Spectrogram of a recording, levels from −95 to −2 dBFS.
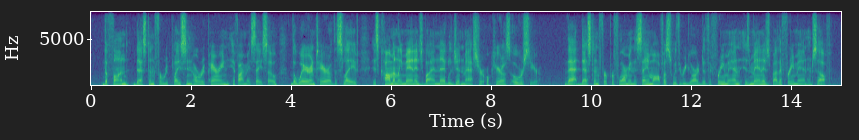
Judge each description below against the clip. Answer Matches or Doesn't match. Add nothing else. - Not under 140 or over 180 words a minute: Doesn't match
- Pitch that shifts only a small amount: Matches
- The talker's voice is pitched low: Matches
